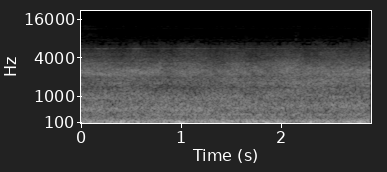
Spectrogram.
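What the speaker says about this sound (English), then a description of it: "And we have this EasyJet on the way out to Amsterdam." An EasyJet airliner bound for Amsterdam rumbles past, its jet engine roar loud, broad and steady at Manchester Airport with no talk over it.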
